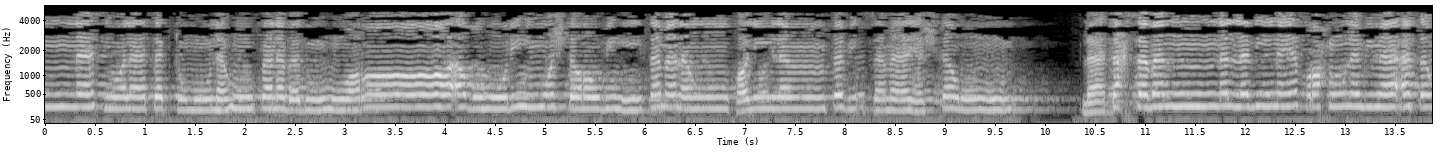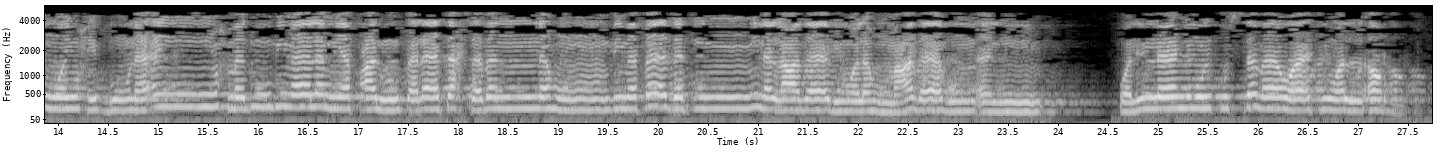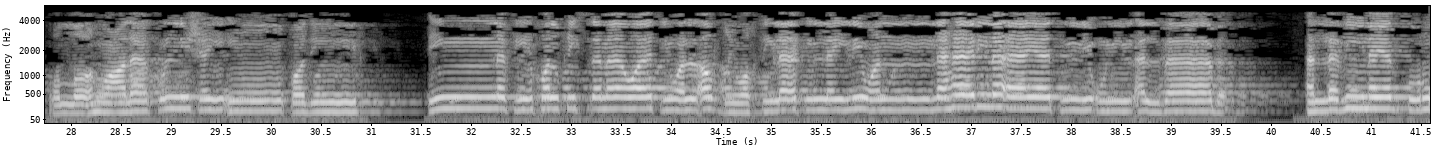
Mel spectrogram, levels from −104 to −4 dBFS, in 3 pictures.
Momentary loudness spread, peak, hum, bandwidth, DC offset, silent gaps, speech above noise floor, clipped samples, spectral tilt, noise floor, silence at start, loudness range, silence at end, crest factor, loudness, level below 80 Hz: 8 LU; -4 dBFS; none; 5 kHz; under 0.1%; none; 29 dB; under 0.1%; -6.5 dB/octave; -51 dBFS; 0 s; 4 LU; 0 s; 18 dB; -22 LUFS; -54 dBFS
